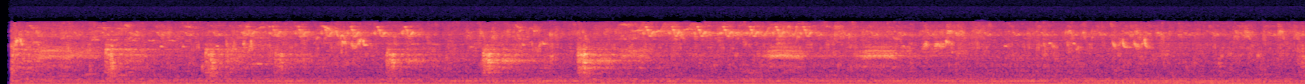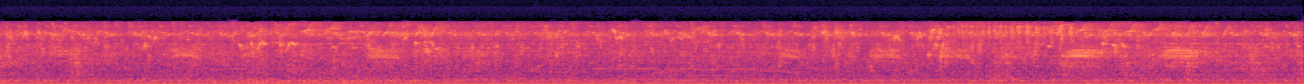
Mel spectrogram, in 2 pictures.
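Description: Birds calling: a run of short calls about once a second in the first six seconds, then scattered chirps and brief calls.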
